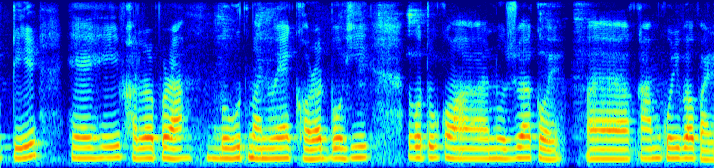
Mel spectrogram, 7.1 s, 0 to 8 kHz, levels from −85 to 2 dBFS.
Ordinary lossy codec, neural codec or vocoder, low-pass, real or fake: none; none; none; real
